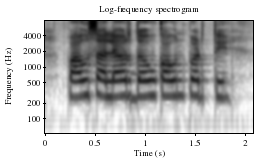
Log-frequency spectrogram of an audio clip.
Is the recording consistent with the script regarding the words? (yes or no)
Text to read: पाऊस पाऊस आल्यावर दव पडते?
no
